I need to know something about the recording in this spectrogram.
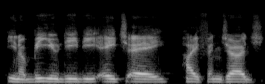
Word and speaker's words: Buttigieg: Yeah, today Matt Lewis tweeted, I'm going to go with Buddha, Buddha -Judge, JUDGE. I replied, but Matt, Buddhas don't judge.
